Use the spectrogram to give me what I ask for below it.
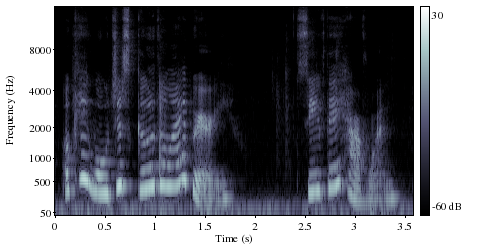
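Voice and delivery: high, fast and loud, eager to help; excited advice. Pretend. Teacher tells pretend caller Fred to try the library, high and fast. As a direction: rattle it off high and bright with big energy.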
